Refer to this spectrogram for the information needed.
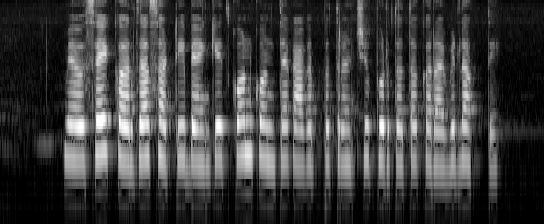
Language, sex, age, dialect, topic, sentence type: Marathi, female, 41-45, Standard Marathi, banking, question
